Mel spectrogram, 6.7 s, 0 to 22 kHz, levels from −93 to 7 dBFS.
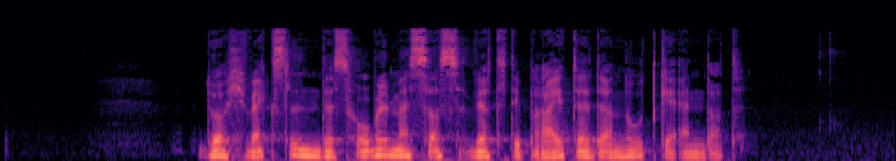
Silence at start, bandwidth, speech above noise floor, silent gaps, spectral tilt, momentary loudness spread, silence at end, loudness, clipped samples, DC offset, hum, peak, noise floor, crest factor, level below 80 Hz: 1.55 s; 11.5 kHz; 54 dB; none; -6 dB/octave; 9 LU; 1.2 s; -28 LUFS; under 0.1%; under 0.1%; none; -10 dBFS; -81 dBFS; 18 dB; -38 dBFS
